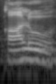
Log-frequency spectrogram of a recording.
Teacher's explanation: Ya, jadi pertama tajwidnya itu qalu, ya, di situ ada dua mad tabi'i, ya, qa dengan lu, ya, panjangnya dua harakat atau satu alif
